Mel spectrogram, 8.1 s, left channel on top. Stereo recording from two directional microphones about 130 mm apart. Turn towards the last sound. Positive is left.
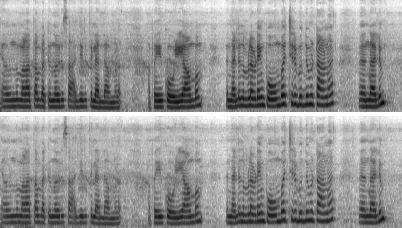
turn(degrees=15)  # may be behind; listen again after turning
